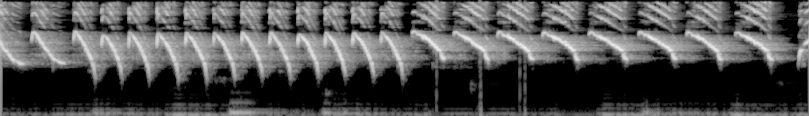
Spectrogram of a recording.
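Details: Canary master song for stimulating canaries that have gone quiet: a long, steady run of loud, sharply downslurred whistled notes, about four per second, slightly changing in shape toward the end.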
